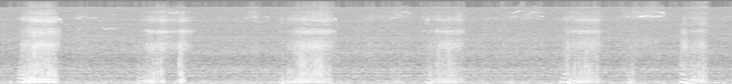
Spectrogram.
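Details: A sleeping brown tabby cat on a diet snores steadily, with soft raspy breaths repeating roughly every two seconds, each a low rumbling snore with breathy hiss, in an otherwise quiet room.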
